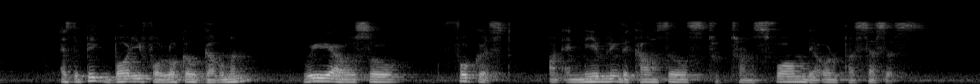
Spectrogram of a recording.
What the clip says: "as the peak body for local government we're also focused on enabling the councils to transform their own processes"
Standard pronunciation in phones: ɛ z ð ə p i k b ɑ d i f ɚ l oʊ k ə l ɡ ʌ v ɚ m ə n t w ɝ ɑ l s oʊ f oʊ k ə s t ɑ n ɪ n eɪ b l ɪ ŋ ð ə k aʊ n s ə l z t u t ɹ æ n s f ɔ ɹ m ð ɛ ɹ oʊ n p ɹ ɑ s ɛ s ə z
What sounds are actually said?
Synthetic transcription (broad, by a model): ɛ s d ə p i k b ɑ d i f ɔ l oʊ k ə l ɡ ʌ v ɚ m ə n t w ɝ ɑ l s oʊ f oʊ k ə s t ɑ n ɪ n eɪ b l ɪ ŋ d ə k aʊ n s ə l s t u t ɹ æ n s f ɔ m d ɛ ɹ oʊ n p ɹ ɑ s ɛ s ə s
